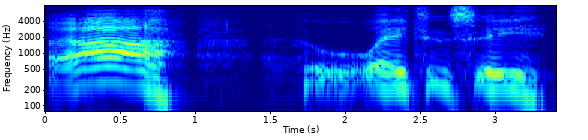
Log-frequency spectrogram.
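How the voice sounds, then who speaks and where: Gravelly, sly talking tomcat. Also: male voice, high-pitched, very slow, bright, forceful tone, no echo, studio quality, exaggerated voice. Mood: sly teasing. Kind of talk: audio drama dialogue.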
